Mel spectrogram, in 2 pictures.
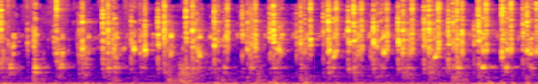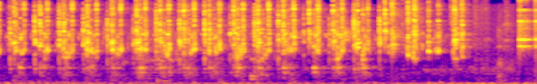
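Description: A spoon stirs starch with a little water in a separate glass, making a steady stream of bright clinking and scraping ticks against the sides that keeps going without pause for the whole stretch, with no talking.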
